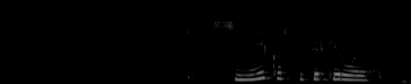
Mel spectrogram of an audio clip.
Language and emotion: Russian, neutral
